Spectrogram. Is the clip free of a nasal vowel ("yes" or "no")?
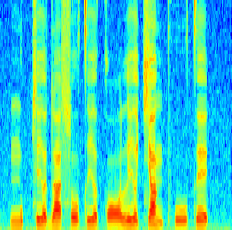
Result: yes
